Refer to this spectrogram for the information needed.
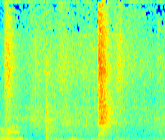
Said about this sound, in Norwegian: Nå går døra opp automatisk, så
